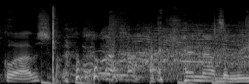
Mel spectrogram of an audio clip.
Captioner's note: audience laughing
